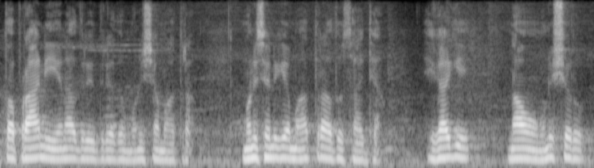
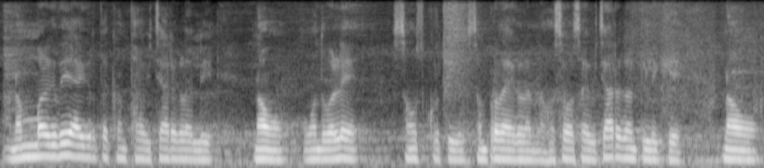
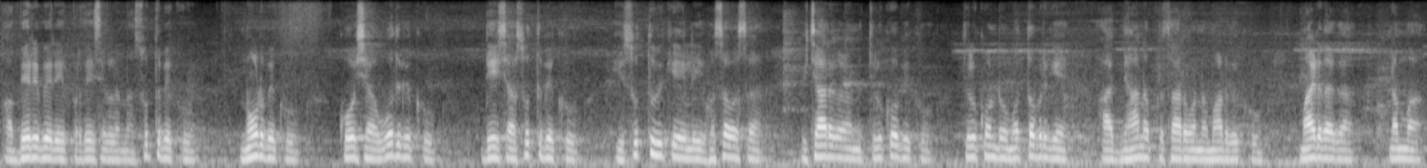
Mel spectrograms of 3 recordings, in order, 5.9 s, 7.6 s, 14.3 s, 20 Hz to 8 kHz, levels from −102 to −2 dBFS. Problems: none marked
